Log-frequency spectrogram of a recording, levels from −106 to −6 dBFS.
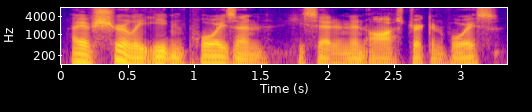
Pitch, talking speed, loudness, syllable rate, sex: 85 Hz, 215 wpm, -19 LUFS, 5.8 syllables/s, male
